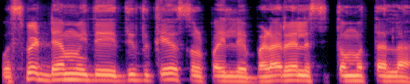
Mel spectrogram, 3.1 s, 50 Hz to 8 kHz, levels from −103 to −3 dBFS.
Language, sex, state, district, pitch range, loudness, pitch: Kannada, male, Karnataka, Bellary, 130-150 Hz, -24 LUFS, 135 Hz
